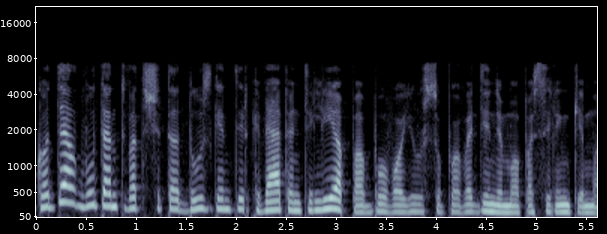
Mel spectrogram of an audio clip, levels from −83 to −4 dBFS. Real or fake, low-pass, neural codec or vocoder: fake; 7.2 kHz; codec, 16 kHz, 2 kbps, FunCodec, trained on LibriTTS, 25 frames a second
